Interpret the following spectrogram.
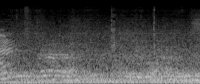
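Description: A steady low hum with soft voices over it, and a few faint light clicks.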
